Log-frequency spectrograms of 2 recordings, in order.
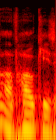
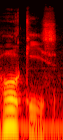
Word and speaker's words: Hokies: It was a bizarre pronunciation of Hokies. It was more Hulkies. So just pronounce it correctly and stay away from the VaTech.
